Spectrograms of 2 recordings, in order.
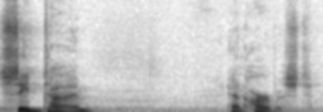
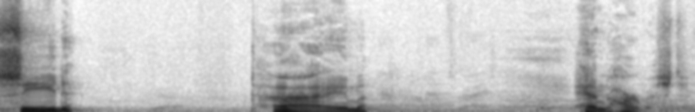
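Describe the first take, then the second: First: Seed and time are run together as one word. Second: Seed and time are separated, time drawn out. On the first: The speaker calls it wrong. "a lot of people pronounce it" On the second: The speaker calls it right. "if you pronounce it correctly"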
